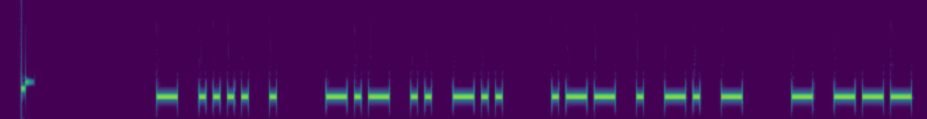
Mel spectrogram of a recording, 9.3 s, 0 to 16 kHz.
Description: Morse code, heard as a keyed tone, about 17 wpm, 700 Hz. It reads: THE KID WENT TO
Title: Sentences from Top 1600 Words 17wpm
